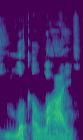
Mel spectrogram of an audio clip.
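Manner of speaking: ordinary delivery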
